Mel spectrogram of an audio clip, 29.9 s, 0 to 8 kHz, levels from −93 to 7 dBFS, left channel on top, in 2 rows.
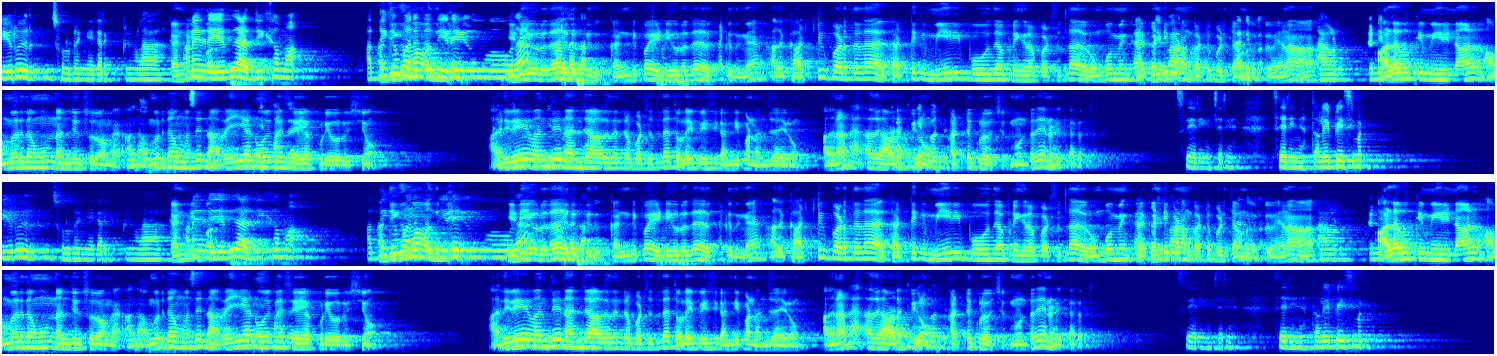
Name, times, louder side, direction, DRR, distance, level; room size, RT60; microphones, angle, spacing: voice 1, 0.0-3.0 3.7-5.9 6.6-6.7 11.3-11.8 12.3-12.5 13.2-13.4 13.7-13.8 16.2-16.8 17.4-17.9 19.9-20.5 20.7-20.8 23.9-24.4 26.8-28.5, left 4 dB, 85° left, 12 dB, 0.7 m, -36 dB
voice 2, 1.7-2.1 3.8-4.6 5.0-13.2 13.8-18.7 19.8-25.8, right 1 dB, 5° right, 10 dB, 0.4 m, -35 dB
15.5 x 6.2 x 6.5 m, 1.3 s
head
